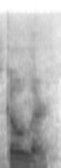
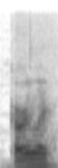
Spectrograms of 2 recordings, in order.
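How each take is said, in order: First: The first syllable has no R sound. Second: The first syllable has an R sound. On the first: The speaker calls it right. "there's no R. It's Golurk" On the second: The speaker calls it wrong.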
